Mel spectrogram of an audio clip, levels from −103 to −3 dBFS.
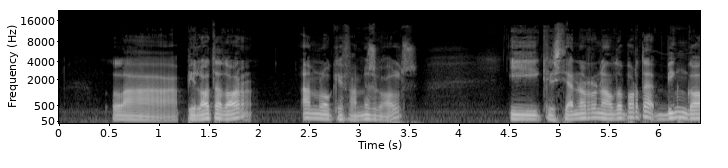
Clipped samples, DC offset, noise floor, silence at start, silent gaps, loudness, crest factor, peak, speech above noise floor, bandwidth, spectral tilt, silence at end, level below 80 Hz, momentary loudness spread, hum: under 0.1%; under 0.1%; -70 dBFS; 0.55 s; none; -35 LUFS; 18 dB; -16 dBFS; 36 dB; 14 kHz; -6.5 dB/octave; 0 s; -60 dBFS; 7 LU; none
